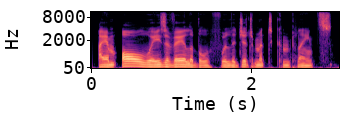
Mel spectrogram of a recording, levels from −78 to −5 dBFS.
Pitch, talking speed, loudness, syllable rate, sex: 105 Hz, 135 wpm, -16 LUFS, 5.7 syllables/s, male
